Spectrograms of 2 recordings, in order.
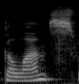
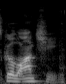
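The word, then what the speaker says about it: Gollancz: I say it Galance with a flourish, but I've heard Golanx from you. – The Z is a C-H-E sound. It's Golanchi. It's Italian.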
